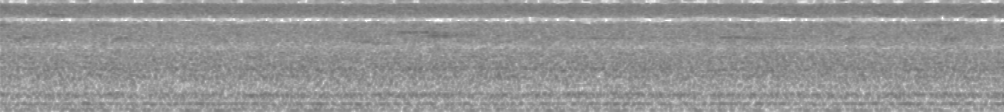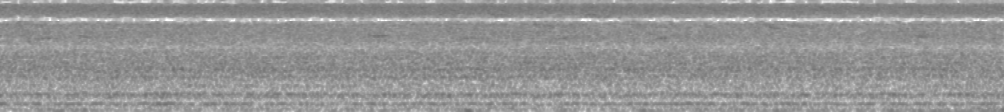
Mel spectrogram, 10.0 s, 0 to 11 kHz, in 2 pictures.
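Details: Japanese honey bees in a swarm, seeking a new home at midday on 17 June 2024, Yatsugatake southern foothills, Yamanashi, Japan; a constant, many-voiced low buzz hums without pause throughout.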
